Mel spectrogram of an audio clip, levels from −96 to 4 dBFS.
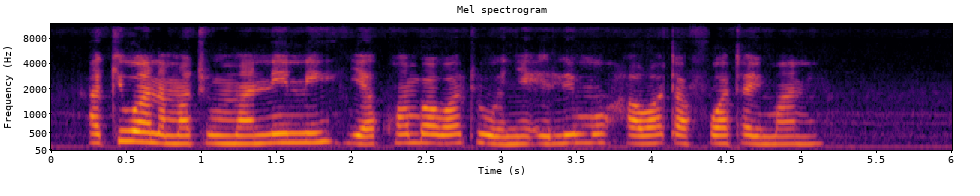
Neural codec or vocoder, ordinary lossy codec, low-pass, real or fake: codec, 24 kHz, 3.1 kbps, DualCodec; Opus, 24 kbps; 10.8 kHz; fake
